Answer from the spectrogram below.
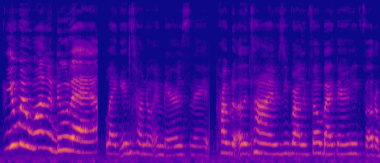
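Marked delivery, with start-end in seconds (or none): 0.1-1.5 louder, higher teasing callout; loud reaction. Acted. Reacting to him touching her hair, loud and high. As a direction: belt it out, playfully exposed.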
